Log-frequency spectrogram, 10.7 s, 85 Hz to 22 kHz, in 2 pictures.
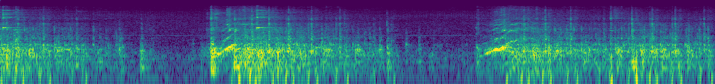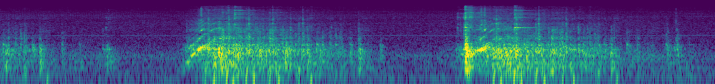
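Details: Craftsman 6 hp big-wheel front-drive self-propelled mower: catches in short rough bursts about every two seconds, then dies back, running rich; owner suspects carburetor, spark plug or flywheel key; fouled carboned plug, fixed with new plug and air filter.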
